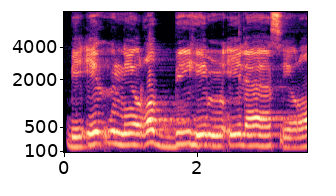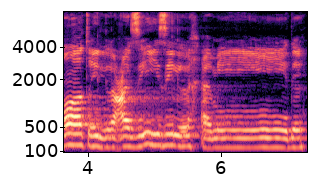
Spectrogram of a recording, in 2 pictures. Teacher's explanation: وقف کریں گے تو دال میں قلقلہ ہوگا اور مد عارض وقفی ہوگا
